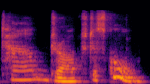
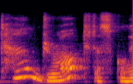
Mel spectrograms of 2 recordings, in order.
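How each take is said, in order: First: The word school carries the main stress. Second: The word drove carries the main stress. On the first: The destination was the school. "학교를 강조하고 싶어요" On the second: He went by car rather than walking. "걸어가지 않고 운전해서 갔어"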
